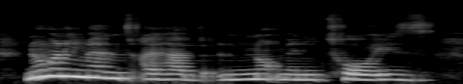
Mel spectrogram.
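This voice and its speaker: Medium in pitch, a woman's voice is an unremarkable speaking voice with lively intonation. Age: 50s. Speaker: spiritual teacher and artist. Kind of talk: interview.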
